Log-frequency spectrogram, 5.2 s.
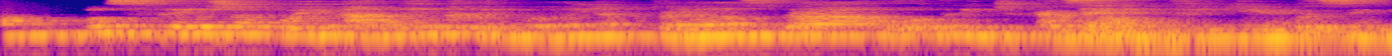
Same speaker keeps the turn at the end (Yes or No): Yes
